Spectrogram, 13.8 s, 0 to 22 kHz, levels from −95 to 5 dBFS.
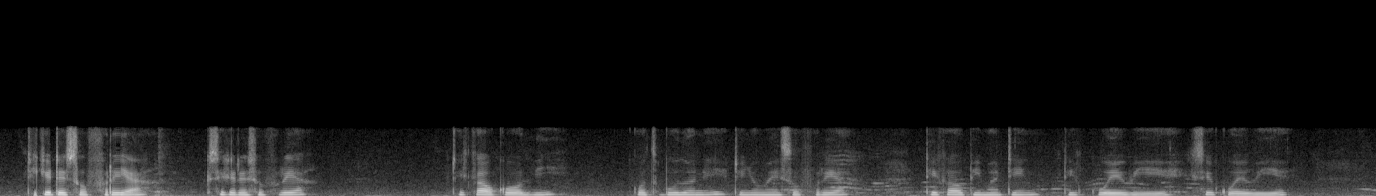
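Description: Short concealed packet loss occurs at about 1.16 to 1.23 s in the speech. Around 40 ms of audio failed to arrive in time, and the receiver covered the gap by extending the preceding sound, keeping its pitch where it was voiced or shaping noise where it was not, before easing back into the real signal. It comes across as a brief smear or wobble. The sound is band-limited with nothing above 8 kHz, which fits a wideband call codec such as G.722.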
